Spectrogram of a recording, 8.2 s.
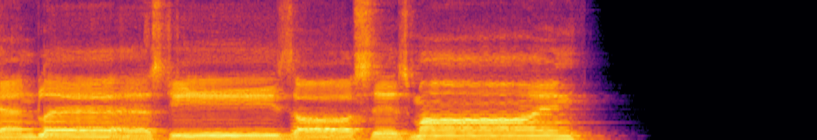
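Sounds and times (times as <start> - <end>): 
bass: 0.0 - 5.8.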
